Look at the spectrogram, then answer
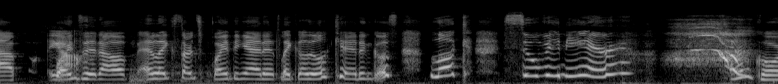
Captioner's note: screams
